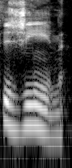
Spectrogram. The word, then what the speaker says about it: Tiguan: asked a guy and he said it's pronounced tagine that's spelled tiguan so i don't know why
